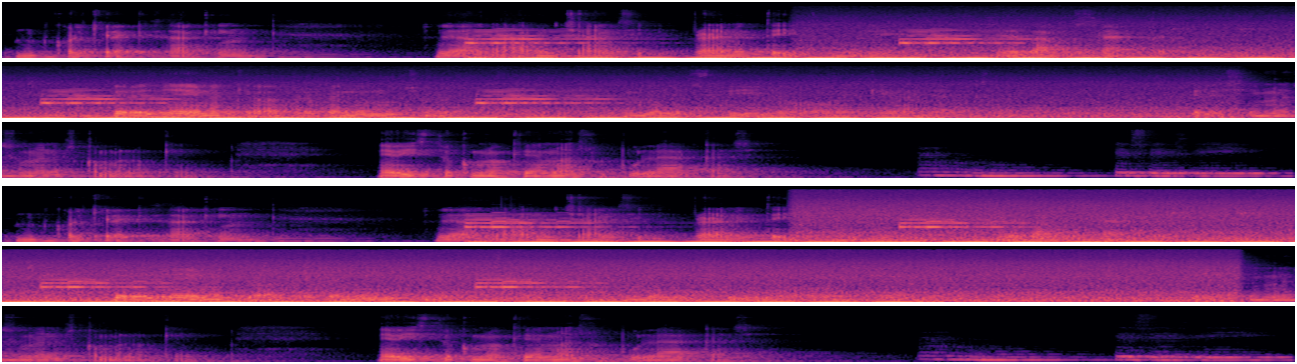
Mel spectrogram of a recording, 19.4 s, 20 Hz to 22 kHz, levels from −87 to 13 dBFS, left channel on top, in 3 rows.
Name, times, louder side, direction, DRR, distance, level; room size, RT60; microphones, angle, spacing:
voice 1, 0.1-1.3 2.2-4.6 5.0-6.0 7.0-9.3 9.6-11.6 12.4-13.9 14.8-16.7, left 1 dB, 15° left, 5 dB, 0.4 m, -26 dB
sound 1, 2.3-11.0, right 1 dB, 80° right, 2.3 m, -19 dB
voice 2, 2.6-3.0 6.7-7.2 12.5-13.1 17.5-18.1 18.5-19.2, left 1 dB, 80° left, -1 dB, 2.2 m, -33 dB
sound 2, 3.9-12.7, right 4 dB, 45° right, 0.4 m, -27 dB
7.9 x 7.9 x 5.8 m, 1.2 s
head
